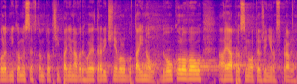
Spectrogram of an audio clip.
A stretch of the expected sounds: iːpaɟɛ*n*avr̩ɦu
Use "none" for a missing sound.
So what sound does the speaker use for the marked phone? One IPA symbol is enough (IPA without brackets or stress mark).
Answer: n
